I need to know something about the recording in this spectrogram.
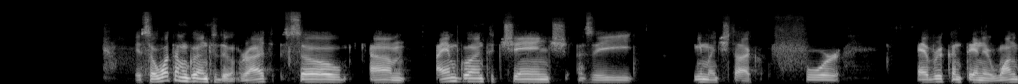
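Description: A young man speaks calmly into a headset microphone, heard as if over an online call.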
